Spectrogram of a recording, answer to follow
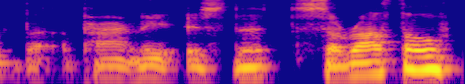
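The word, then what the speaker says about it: Cerrado: the Amazon as the serado but apparently is the saratho I believe is a Brazilian Portuguese pronunciation of it so it's not rainforest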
